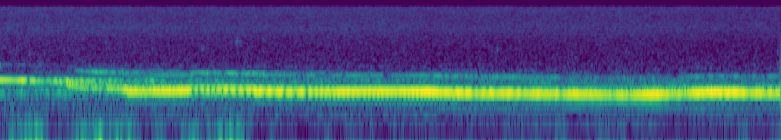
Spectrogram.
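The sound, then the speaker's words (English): A single long wolf howl, a steady mid-pitched tone that starts a little higher and slides gently downward, holding strong for about four seconds with no other voices. “How do you find each other? Well, you howl.”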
